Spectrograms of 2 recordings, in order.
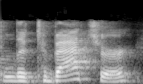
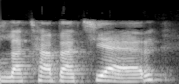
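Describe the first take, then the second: First: The name is said with English-style pronunciation. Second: The name is said with French pronunciation. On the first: "but it's pronounced Le Tabatcher" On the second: "which is a French word"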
